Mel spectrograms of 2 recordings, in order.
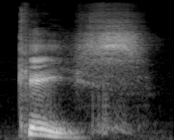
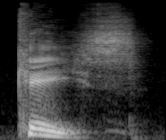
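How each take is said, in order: Both takes have the same delivery.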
